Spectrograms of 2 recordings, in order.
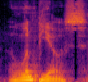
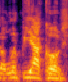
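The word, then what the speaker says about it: Olympiacos: Olympios. How do you say that? It's a Greek team, I imagine? That's Olympiakos.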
